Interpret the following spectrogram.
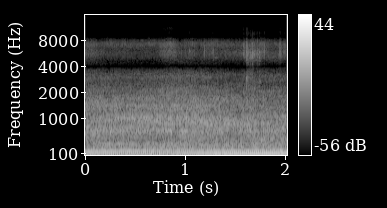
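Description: A heavy diesel engine idling with a steady low hum.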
